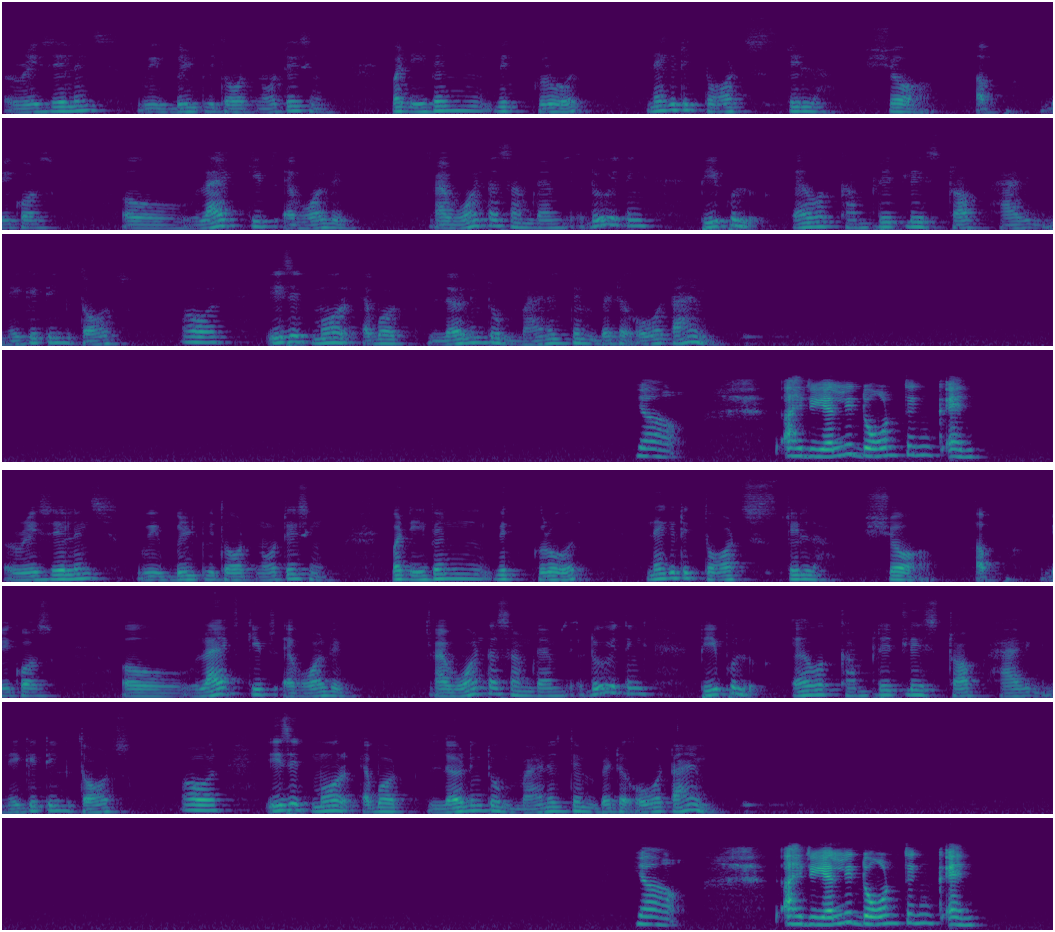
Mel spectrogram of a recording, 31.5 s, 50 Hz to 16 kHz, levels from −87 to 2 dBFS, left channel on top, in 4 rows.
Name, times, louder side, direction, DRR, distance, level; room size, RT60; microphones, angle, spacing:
voice 1, 0.0-2.4 2.9-4.3 4.8-6.2 6.5-7.0 7.3-7.4 7.8-8.2 8.8-10.5 11.1-12.8 13.1-13.5 13.8-16.6 17.1-17.4 17.7-21.1, right 3 dB, 55° right, 0.6 m, -44 dB
voice 2, 29.0-30.9, right 5 dB, 25° right, 0.3 m, -35 dB
3.9 x 2.8 x 2.6 m
head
